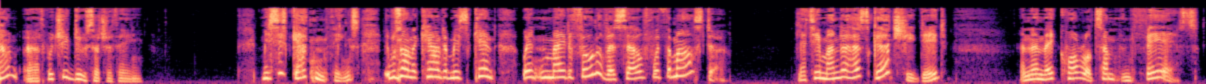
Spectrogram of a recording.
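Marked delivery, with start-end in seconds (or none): 2.6-12.0 put-on high, eager young maid's voice; a chatty servant girl, pitched high; maid Polly. Maid Polly explaining the room to Emma, high eager voice. Polly gossips about master.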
